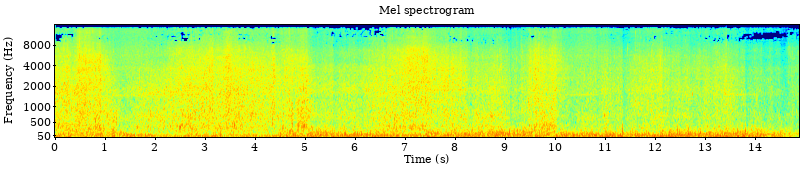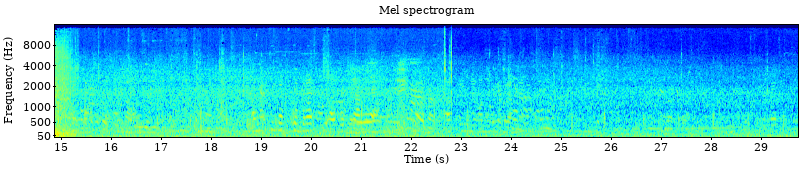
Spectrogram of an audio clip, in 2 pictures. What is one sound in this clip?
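Gentle waves wash on the sea.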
